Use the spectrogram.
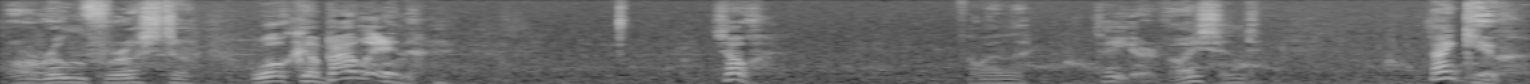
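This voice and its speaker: An actor playing a weary, proud, homeless countryman in a radio drama, halting and plain-spoken. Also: mid-range voice, sing-song. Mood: resigned, grateful. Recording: noisy outdoor street ambience.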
